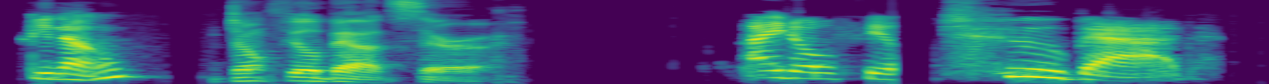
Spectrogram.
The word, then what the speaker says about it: Sara: proud enough of me to pronounce my name as Sarah but I will wait for that I'm not gonna it I just think prettier it's it's you you're probably right you're I might change it I just might change the pronunciation I am so Gina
